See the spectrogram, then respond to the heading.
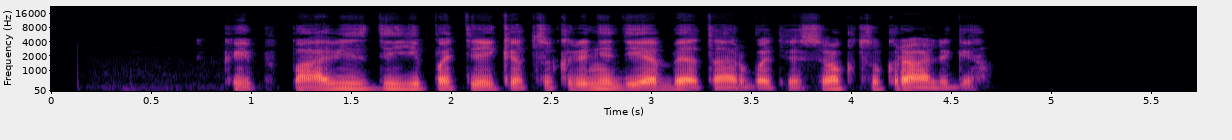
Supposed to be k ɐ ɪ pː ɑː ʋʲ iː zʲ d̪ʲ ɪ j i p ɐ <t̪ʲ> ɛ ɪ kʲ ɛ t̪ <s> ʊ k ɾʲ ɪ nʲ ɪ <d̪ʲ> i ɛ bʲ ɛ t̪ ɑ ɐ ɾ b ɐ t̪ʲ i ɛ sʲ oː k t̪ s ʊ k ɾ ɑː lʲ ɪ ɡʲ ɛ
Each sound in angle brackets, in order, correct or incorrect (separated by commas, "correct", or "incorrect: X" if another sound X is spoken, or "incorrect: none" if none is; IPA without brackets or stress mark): correct, correct, correct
